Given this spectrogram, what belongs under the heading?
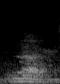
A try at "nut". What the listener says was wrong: Pressure in your stomach is better, okay? Give me more pressure. Okay, gotta have the pressure. If we decide No pressure, we're accidentally gonna say not.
